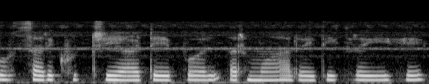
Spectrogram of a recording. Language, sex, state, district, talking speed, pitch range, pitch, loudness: Hindi, female, Bihar, West Champaran, 125 wpm, 200-210 Hz, 205 Hz, -15 LUFS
